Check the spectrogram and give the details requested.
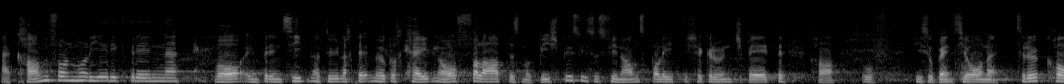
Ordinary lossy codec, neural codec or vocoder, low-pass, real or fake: MP3, 48 kbps; none; 14.4 kHz; real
